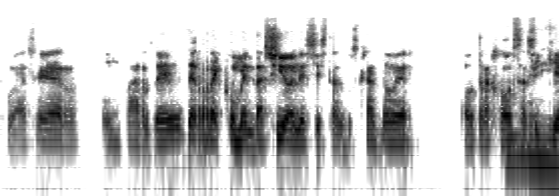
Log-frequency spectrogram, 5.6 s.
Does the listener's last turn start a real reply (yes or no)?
yes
